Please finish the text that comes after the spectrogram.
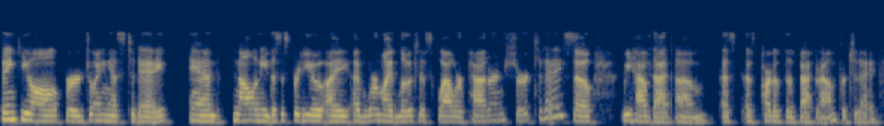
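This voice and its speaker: A woman's voice: fairly low pitch, fairly even intonation, a little slow, a bit bright, dull audio. A woman hosting a panel discussion, reading formal introductions and questions. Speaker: panel moderator.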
